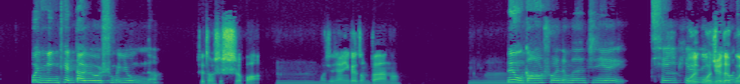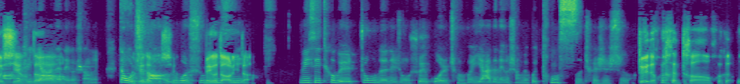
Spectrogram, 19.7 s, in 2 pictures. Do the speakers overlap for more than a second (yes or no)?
yes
